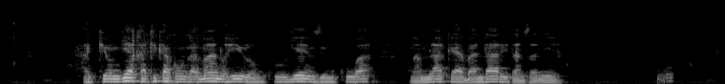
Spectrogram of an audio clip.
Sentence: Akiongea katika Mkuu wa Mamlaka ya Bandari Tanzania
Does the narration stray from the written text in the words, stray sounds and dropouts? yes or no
yes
